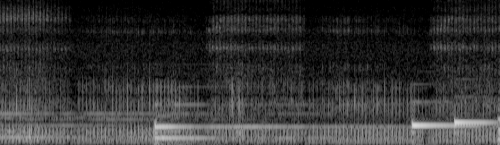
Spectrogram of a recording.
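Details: Continuous rhythmic purring of a domestic cat, a fast, even throbbing buzz, mixed with gentle sustained piano tones intended to calm anxious, ill or stressed cats.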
